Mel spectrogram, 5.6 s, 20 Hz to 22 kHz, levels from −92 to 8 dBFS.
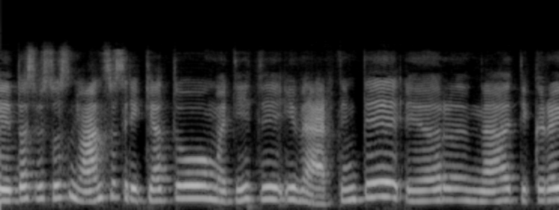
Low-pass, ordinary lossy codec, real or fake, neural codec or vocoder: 10.8 kHz; AAC, 48 kbps; fake; autoencoder, 48 kHz, 128 numbers a frame, DAC-VAE, trained on Japanese speech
